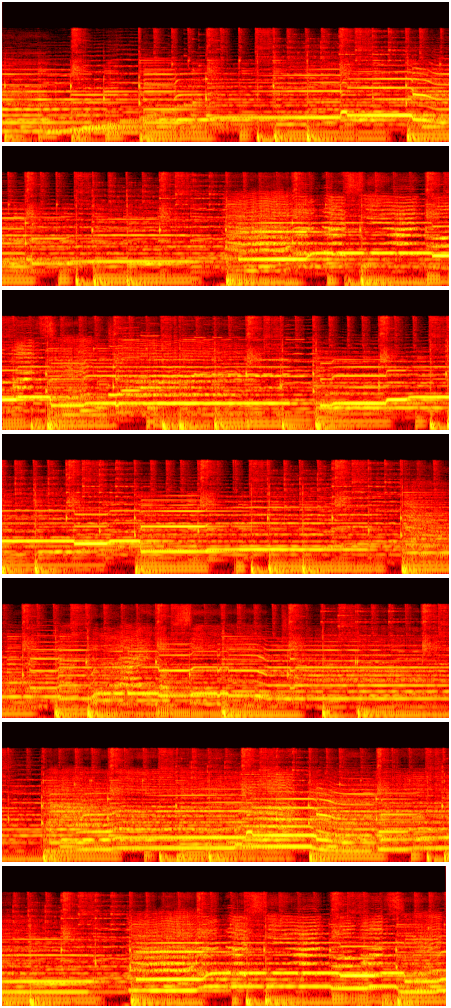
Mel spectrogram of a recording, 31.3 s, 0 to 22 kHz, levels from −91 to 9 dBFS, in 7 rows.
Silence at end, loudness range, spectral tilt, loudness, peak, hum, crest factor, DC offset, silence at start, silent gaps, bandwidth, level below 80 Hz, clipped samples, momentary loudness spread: 0 s; 5 LU; -4.5 dB/octave; -17 LUFS; -2 dBFS; none; 16 dB; under 0.1%; 0 s; none; 11.5 kHz; -32 dBFS; under 0.1%; 9 LU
